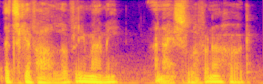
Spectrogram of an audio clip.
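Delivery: soft, hushed goodnight voice; bedtime whisper. Real, not acted. Bedtime soft talk to child.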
